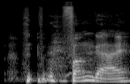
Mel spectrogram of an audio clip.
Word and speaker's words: fungi: So you have fungi, fungi, fungi. But evidently in the United States here, you're supposed to pronounce it fungi. So like a fun guy, you know, the classic lame joke.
